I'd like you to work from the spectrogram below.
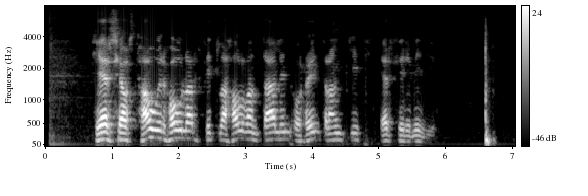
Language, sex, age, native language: Icelandic, male, 70-79, Icelandic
